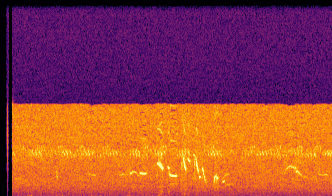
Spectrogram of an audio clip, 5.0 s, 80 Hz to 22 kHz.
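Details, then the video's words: Meadowlark, possibly Western or Eastern, singing in grassland at Wind Cave National Park, 2013: a brief run of clear, slurred whistles dropping in pitch, over a steady high insect buzz and soft background noise. "a Meadowlark Singing"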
